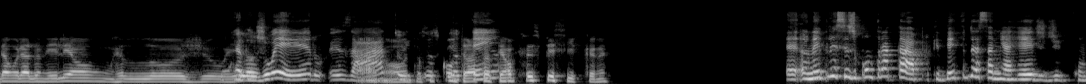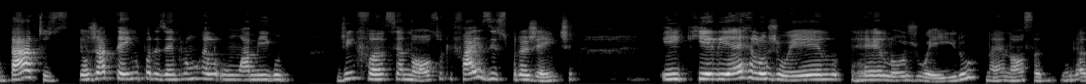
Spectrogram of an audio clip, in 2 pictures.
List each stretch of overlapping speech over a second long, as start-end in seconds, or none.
3.5-5.0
